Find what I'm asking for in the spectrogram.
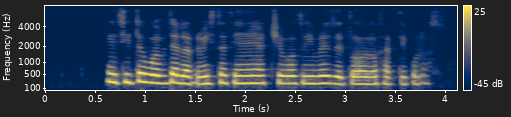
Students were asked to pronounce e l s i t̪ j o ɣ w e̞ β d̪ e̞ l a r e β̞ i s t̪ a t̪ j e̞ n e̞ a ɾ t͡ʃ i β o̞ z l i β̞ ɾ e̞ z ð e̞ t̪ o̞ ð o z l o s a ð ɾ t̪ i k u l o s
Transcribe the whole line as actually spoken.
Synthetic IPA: e l s i t̪ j o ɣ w e̞ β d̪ e̞ l a r e β̞ i s t̪ a t̪ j e̞ n e̞ a ɾ t͡ʃ i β o̞ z l i β̞ ɾ e̞ z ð e̞ t̪ o̞ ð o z l o s a ɾ t̪ i k u l o s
